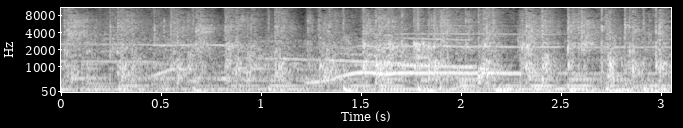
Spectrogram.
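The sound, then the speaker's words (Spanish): Steady crowd applause with dense, continuous clapping that stays at an even level throughout, with some tonal cheering or whistling mixed in. “Un aplauso por eso.”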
